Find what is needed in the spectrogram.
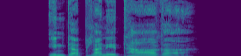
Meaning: inflection of interplanetar: 1. strong/mixed nominative masculine singular 2. strong genitive/dative feminine singular 3. strong genitive plural
- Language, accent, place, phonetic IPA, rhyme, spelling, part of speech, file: German, Germany, Berlin, [ɪntɐplaneˈtaːʁɐ], -aːʁɐ, interplanetarer, adjective, De-interplanetarer.ogg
